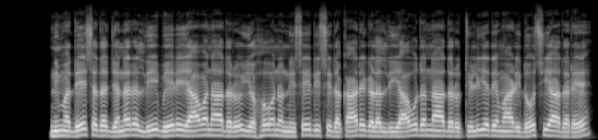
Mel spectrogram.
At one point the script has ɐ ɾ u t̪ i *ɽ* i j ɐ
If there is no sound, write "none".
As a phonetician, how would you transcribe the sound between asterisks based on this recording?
ɭ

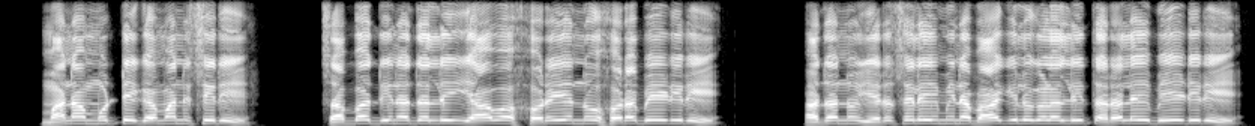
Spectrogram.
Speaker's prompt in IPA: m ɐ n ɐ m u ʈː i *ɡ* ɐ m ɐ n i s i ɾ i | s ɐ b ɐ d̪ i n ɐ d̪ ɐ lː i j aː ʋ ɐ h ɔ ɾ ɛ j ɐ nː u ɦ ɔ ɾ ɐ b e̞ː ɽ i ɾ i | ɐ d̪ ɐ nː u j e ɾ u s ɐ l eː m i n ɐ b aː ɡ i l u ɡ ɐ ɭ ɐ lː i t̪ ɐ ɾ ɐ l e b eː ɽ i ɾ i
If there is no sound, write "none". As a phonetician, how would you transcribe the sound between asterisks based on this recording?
ɡ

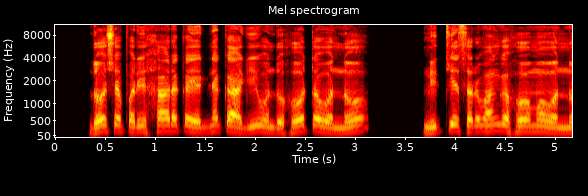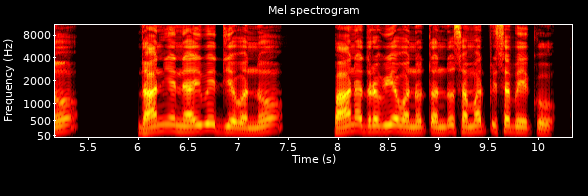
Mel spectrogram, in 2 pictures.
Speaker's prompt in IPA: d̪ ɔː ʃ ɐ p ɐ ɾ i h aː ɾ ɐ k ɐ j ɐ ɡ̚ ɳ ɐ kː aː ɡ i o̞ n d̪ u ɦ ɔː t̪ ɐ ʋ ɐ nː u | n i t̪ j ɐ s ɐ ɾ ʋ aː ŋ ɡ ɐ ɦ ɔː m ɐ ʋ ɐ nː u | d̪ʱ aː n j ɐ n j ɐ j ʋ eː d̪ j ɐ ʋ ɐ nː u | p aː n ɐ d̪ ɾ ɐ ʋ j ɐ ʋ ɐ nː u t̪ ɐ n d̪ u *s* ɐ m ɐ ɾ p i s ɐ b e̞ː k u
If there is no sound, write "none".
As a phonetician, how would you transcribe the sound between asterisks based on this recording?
s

